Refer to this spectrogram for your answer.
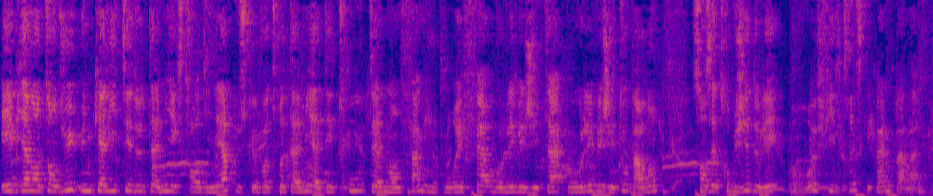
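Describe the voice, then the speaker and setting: With noticeable background noise, a woman speaks very fast in a fairly high pitch and fairly even intonation. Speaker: product demonstrator. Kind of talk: product demonstration tutorial. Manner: loud.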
